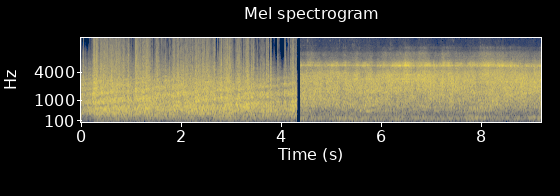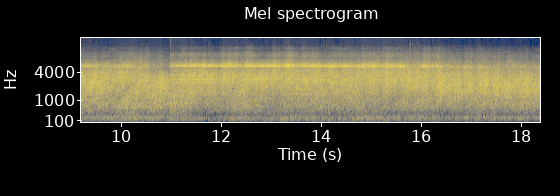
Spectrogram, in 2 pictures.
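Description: Panavia Tornado GR4's twin RB199 turbofans. First a loud jet pass overhead, its noise sweeping in pitch as it goes by. Then, after an abrupt cut about four seconds in, the jet on the ground, its engines running with a steady high whine over a rumble.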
